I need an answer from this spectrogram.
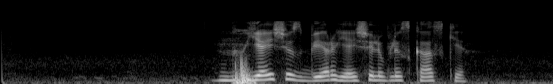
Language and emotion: Russian, positive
